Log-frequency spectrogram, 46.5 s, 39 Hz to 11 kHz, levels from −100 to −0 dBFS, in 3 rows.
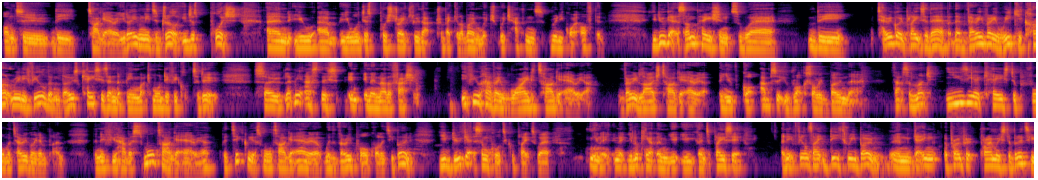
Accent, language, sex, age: British, English, male, 30-49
